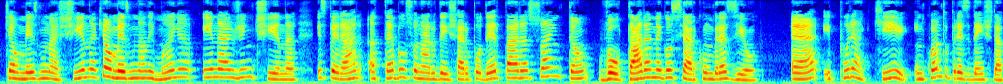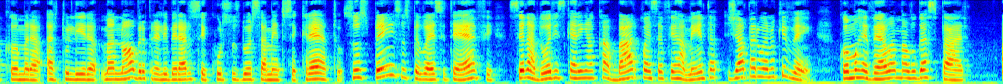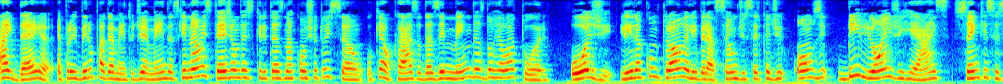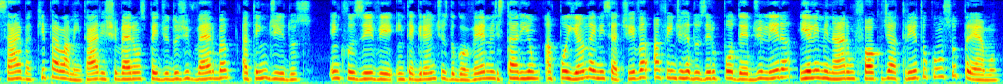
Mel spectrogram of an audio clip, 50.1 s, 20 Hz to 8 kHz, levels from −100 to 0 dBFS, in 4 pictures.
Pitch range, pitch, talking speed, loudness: 205-255 Hz, 230 Hz, 165 wpm, -21 LUFS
